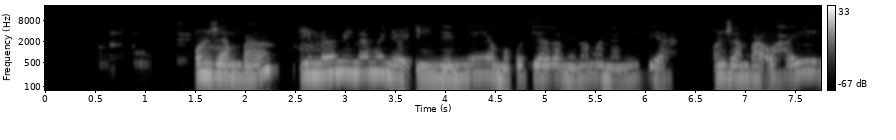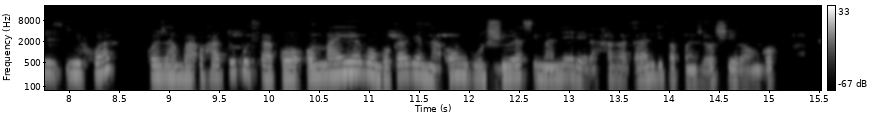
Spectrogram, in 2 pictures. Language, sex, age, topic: Oshiwambo, female, 25-35, agriculture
